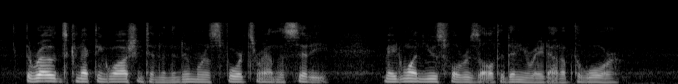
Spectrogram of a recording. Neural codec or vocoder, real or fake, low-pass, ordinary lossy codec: vocoder, 22.05 kHz, 80 mel bands, WaveNeXt; fake; 7.2 kHz; AAC, 48 kbps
